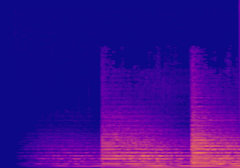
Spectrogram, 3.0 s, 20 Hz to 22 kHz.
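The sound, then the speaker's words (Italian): A church bell tolls slowly and solemnly in Florence, 1953, marking the end of a life: two strong strikes roughly a second apart, each ringing out over a rich, lingering resonance. No voices, just the bell. “Le campane che sentite in sottofondo sono le campane che segnano la fine di una vita.”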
